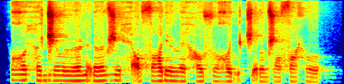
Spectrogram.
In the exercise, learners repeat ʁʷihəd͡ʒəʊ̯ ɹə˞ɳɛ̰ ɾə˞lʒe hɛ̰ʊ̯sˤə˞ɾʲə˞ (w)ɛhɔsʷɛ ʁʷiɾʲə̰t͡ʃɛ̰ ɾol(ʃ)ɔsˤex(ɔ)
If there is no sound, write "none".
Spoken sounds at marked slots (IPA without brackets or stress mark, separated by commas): ɹ, ʒ, o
